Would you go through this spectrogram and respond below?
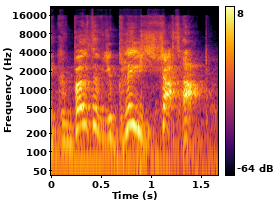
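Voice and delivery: high, swooping, fed-up outburst; exasperated plea. Acted. Breaks up two arguing companions, exasperated. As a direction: cut the squabble off in exasperation.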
